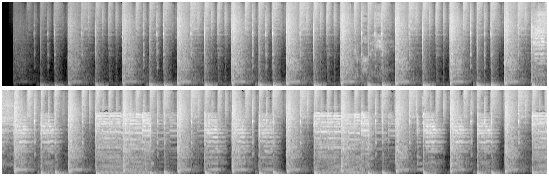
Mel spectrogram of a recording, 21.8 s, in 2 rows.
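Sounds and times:
80s funk rock drum groove at 110 BPM: 0.2 - 21.7.

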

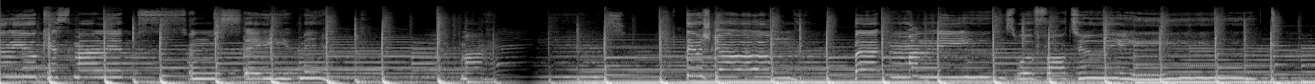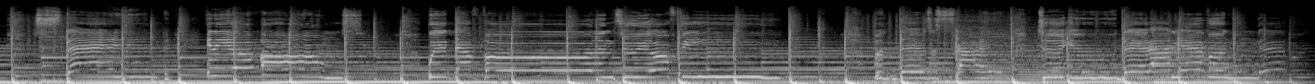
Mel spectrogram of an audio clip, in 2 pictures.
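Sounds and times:
drum loop at 108 bpm: 0.0 - 26.2.

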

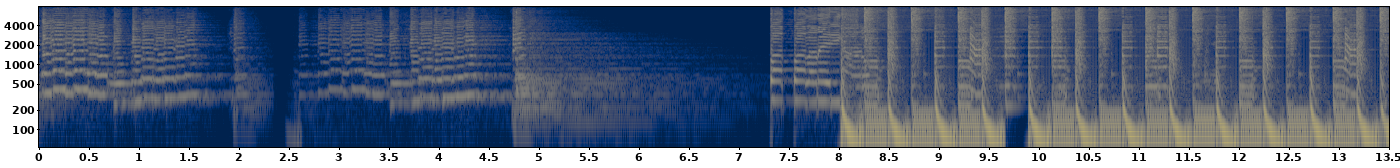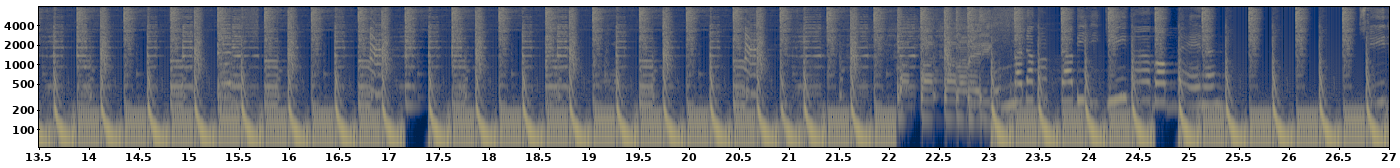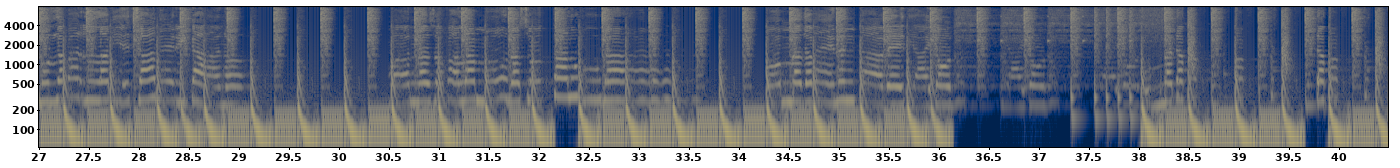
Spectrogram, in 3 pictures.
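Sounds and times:
tech house intro: 8.0 - 40.4.

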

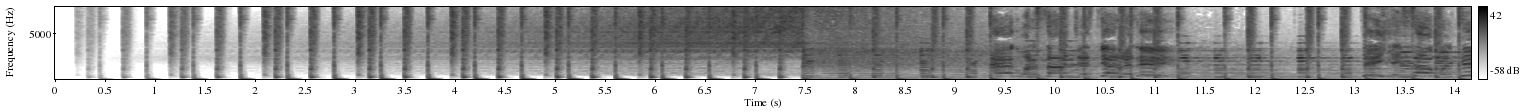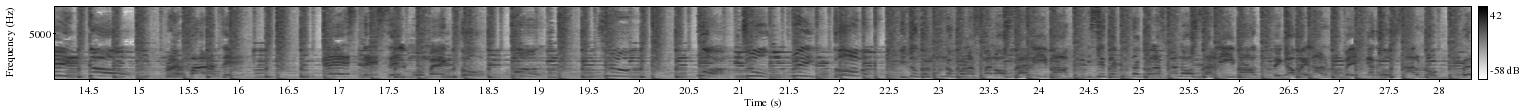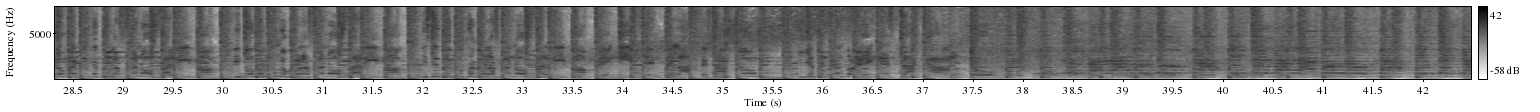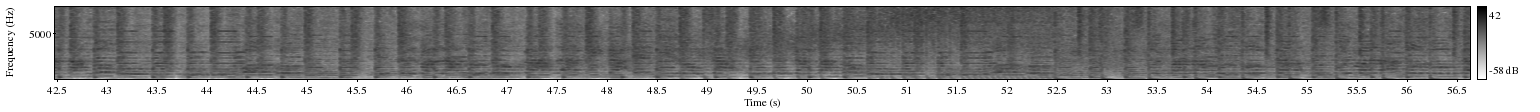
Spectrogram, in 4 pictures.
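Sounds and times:
moombahton dance music at 128 bpm: 0.2 - 56.6.

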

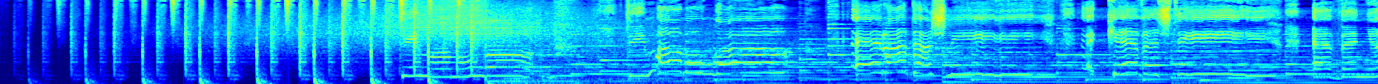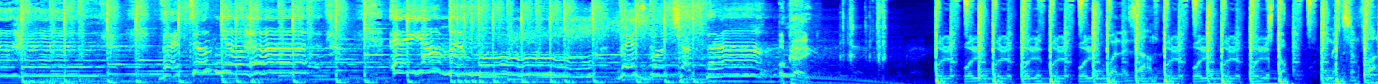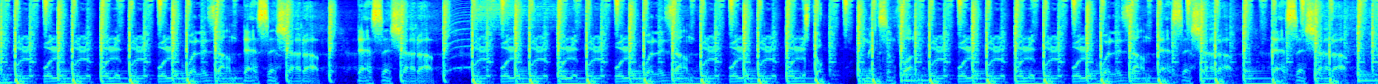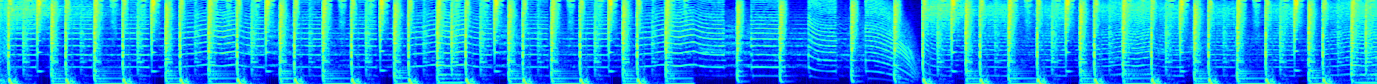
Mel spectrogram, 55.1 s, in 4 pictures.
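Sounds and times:
dancehall music mixshow: 0.0 - 55.1.

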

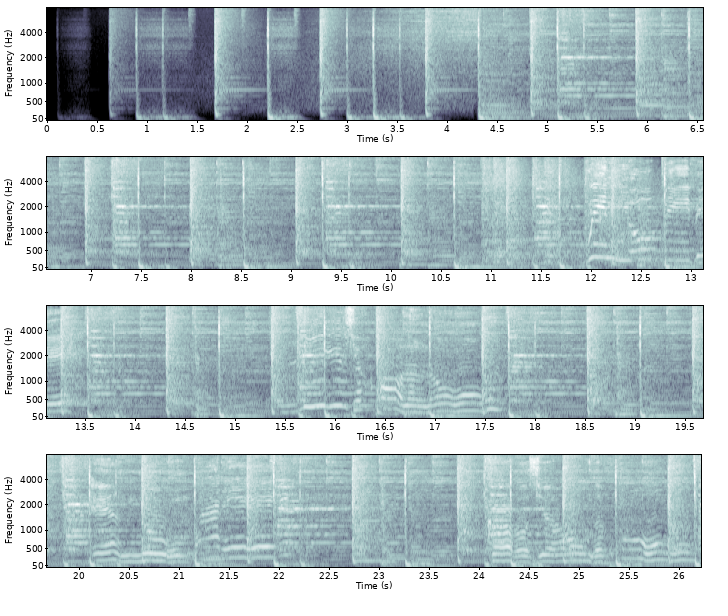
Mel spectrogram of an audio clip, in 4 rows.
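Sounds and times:
60s-style Redrum drum machine beat at 114 BPM: 0.6 - 26.2.

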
